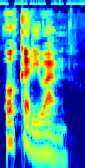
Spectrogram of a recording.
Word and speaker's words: Oscar Iván: Oscar Iván lo digo bien ahora porque ya lo hemos, como nos visitó, me corrigió y dice Oscar Iván. – Todo junto, así.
